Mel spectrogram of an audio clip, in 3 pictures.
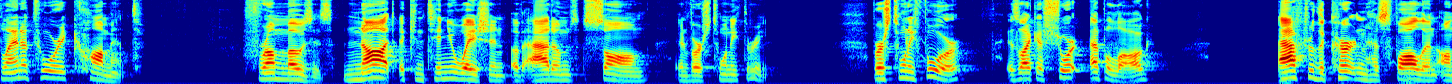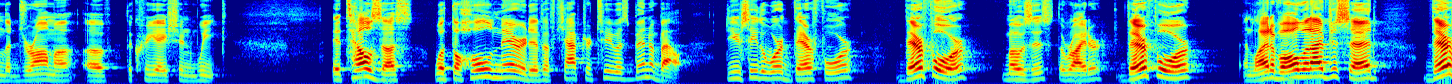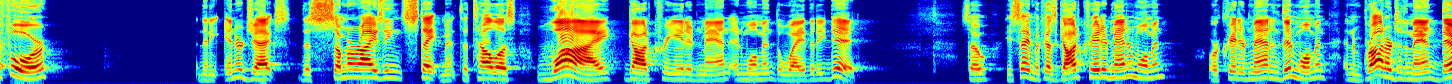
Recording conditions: large echoing room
